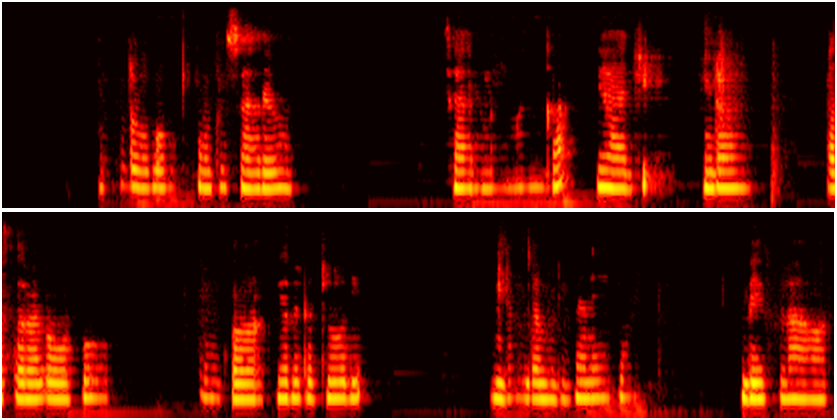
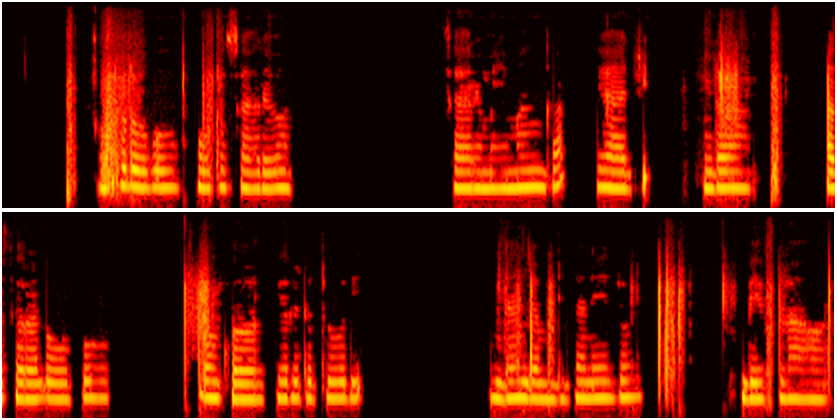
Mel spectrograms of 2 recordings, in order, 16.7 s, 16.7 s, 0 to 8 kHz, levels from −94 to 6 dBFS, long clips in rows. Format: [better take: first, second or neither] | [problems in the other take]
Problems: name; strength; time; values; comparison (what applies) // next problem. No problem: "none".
second | noise reduction (neural mask model DeepFilterNet 3)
